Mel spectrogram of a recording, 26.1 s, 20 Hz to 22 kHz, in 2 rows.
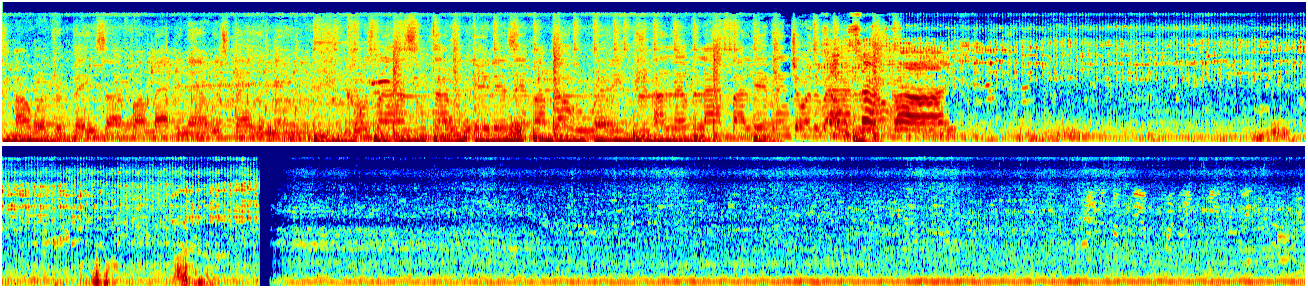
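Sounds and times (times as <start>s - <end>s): boat motor droning: 0.0s - 26.0s.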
